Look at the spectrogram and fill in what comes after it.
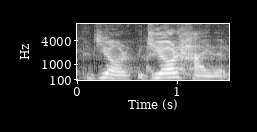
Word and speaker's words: Jörg Haider: Jörg Haider. Como se pronuncia? – Jörg Haider.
